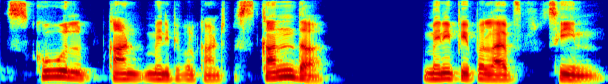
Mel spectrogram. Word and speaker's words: Skanda: many people so School can't many people can't scanda many people I've seen pronounced scand as asand Asanda puran so they the slight changes happen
